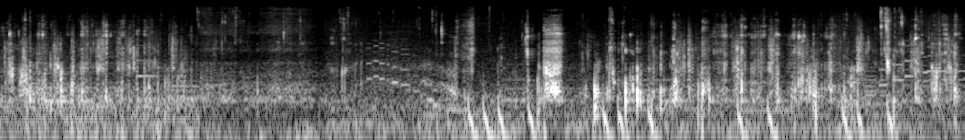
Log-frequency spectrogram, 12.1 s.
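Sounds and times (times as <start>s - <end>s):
wet chewing and lip smacks: 6.6s - 12.0s.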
